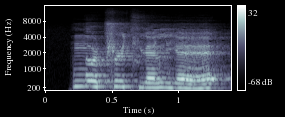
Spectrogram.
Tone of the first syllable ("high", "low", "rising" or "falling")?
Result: falling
